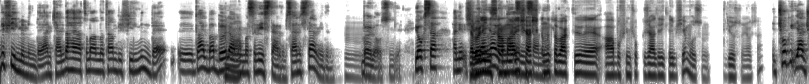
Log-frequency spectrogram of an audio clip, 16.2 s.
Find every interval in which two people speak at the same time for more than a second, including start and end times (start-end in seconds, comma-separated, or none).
9.4-11.1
